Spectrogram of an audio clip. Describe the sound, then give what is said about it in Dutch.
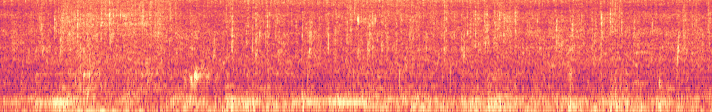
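A water bottle is rinsed with cold water under a running tap, a steady hiss and splash of water with small gurgles as it fills and spills over, no voices. “Ik spoel een waterfles van mijn zoon even om.”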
